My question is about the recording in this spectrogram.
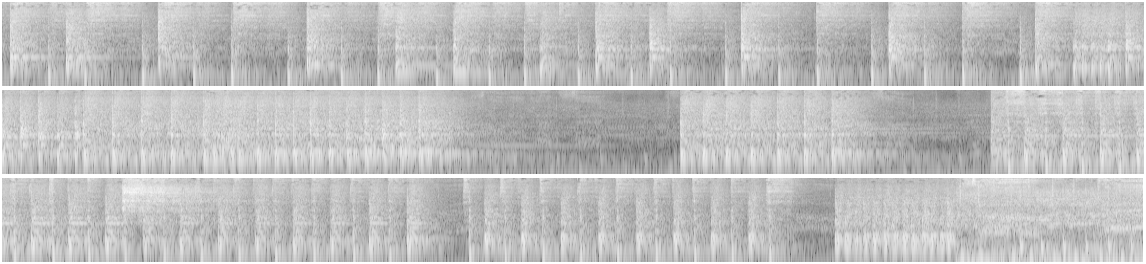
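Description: Drum kit played fast in a death metal style: a dense run of rapid snare and bass-drum strikes with cymbals, dropping away briefly about twelve seconds in and again about fifteen seconds in.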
